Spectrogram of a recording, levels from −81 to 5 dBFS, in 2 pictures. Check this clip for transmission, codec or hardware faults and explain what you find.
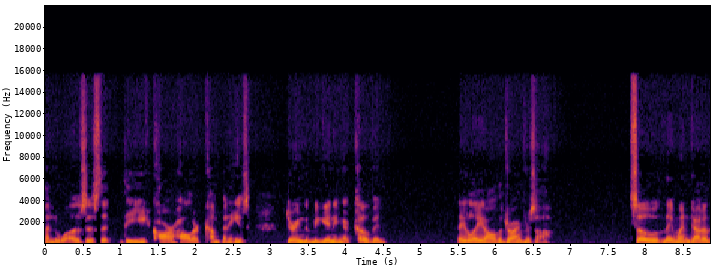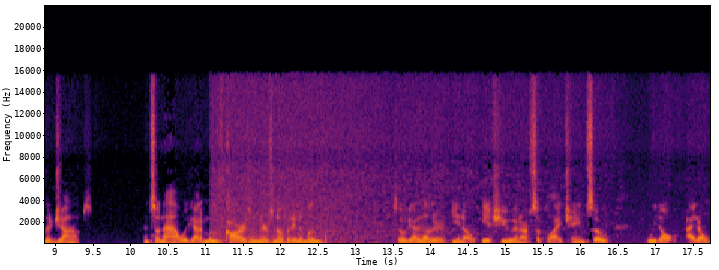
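The faults here all come from the noise suppressor on this speech, with nothing pointing to the link, codec or hardware.

Noise suppressor artifacts run throughout: bands judged to be steady noise are pulled down by about 19 dB frame by frame, so the residue sinks between phrases.

Noise suppressor catching up, 11.04 to 13.13 s: when the room noise jumps by about 11 dB near 11 s, the noise estimate lags. At first only about 9 dB comes off, and the noise stays louder for 2.09 s until the estimate adapts.

Speech cut by the noise suppressor, 15.31 to 15.58 s and 16.37 to 16.6 s: speech mistaken for noise is turned down by up to about 14 dB and about 18 dB. Roughly a tenth and then a fifth of a second of sound comes out swallowed and faint.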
